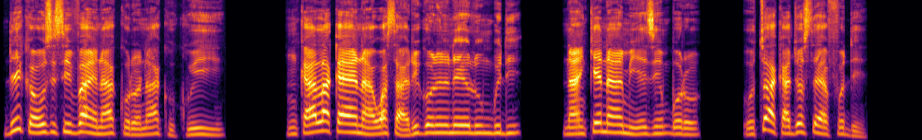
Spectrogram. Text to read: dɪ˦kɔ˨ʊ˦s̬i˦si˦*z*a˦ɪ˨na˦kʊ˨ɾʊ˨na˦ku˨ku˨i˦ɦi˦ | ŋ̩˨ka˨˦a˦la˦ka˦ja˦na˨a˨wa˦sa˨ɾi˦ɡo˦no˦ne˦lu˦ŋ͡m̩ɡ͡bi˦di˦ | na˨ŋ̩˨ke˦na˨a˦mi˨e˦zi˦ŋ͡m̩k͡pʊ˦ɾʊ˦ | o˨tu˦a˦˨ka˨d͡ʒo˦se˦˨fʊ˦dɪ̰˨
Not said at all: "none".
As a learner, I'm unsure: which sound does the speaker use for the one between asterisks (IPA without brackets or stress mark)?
v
